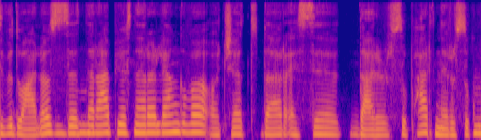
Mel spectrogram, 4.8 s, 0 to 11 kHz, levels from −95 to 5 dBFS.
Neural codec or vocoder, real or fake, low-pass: vocoder, 22.05 kHz, 80 mel bands, Vocos; fake; 9.9 kHz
